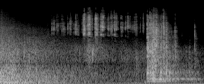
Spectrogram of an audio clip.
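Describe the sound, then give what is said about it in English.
A single pistol shot fired against a tree cracks out as one sharp, loud burst about two-thirds of the way through, briefly ringing before it fades, preceded by quieter rustling and faint higher clatter. “Hip, like, levels his pistol against one of these trees and fires.”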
